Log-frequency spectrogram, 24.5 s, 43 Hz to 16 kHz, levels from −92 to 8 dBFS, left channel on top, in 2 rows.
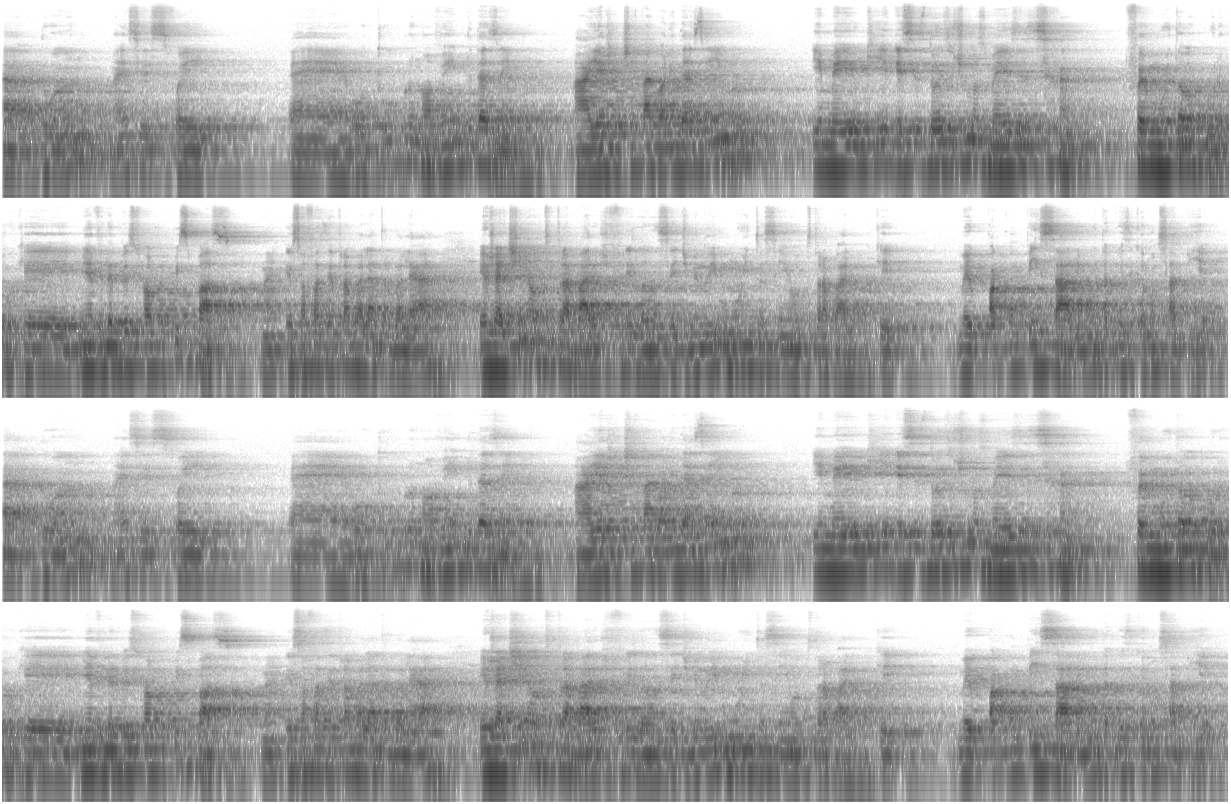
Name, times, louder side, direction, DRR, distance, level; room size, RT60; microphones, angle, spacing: voice 1, 0.0-2.0 2.9-5.3 5.7-7.4 8.1-10.7 11.3-14.5 14.8-16.6 17.0-21.2 21.8-24.4, left 1 dB, 30° left, 1 dB, 0.4 m, -29 dB
7.9 x 3.6 x 3.3 m, 2.7 s
head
